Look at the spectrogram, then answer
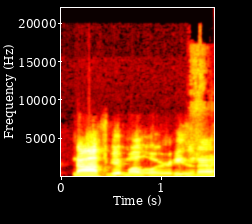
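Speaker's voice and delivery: normal talking voice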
